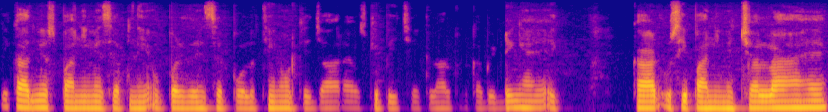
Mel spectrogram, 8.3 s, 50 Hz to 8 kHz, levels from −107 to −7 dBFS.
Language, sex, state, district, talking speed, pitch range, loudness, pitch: Hindi, male, Bihar, Sitamarhi, 225 wpm, 120-130 Hz, -25 LUFS, 125 Hz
